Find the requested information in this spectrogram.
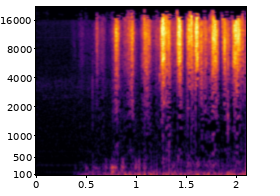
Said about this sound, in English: Do not adjust your station. That's not static. It's a dozen dogs who got the number two flea control product just one week ago, and they're already scratching away.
